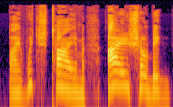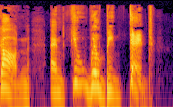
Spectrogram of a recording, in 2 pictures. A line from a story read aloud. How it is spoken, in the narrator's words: spat Voldemort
